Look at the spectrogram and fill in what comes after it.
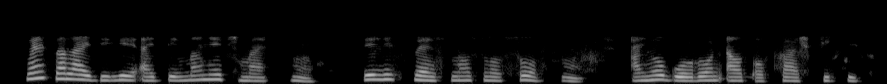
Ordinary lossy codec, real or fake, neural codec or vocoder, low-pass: Opus, 32 kbps; fake; codec, 16 kHz, 2 kbps, FreqCodec, larger model; 3.6 kHz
